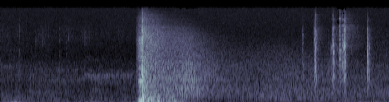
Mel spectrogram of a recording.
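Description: A single sharp rifle shot rings out during a wild boar hunt, close and loud, its blast decaying into a rolling echo, followed by a few faint clicks and knocks.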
